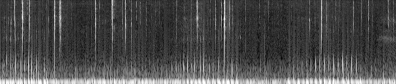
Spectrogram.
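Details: A softly purring domestic cat beside a crackling fireplace: a steady, deep, low rumble runs throughout, overlaid with frequent sharp snaps and pops from the burning wood.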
